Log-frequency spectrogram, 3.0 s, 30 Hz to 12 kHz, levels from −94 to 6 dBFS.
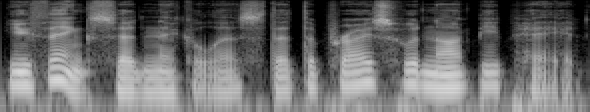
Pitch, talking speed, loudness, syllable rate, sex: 110 Hz, 225 wpm, -21 LUFS, 5.0 syllables/s, male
